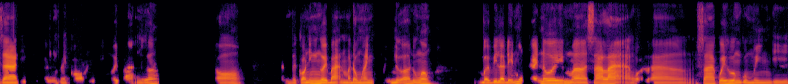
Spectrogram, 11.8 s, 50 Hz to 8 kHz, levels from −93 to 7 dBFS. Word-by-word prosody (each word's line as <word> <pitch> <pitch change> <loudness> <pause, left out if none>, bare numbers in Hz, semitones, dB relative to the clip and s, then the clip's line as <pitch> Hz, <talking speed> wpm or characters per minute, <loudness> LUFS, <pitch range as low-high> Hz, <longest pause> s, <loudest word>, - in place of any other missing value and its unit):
ra 115 +1 +7
thì - - -10 0.3
cần 110 - -10
phải 95 - -6
có 105 0 -2
những - - -18
cái - - -54
người - - -4
bạn - - -4
nữa. 140 +3 -1 0.9
Đó, 105 +5 -1 0.6
cần 105 - -13
phải 100 - -6
có 105 +2 +1
những 140 +4 +2
người 115 -3 +5
bạn 110 0 +2
mà 105 -1 -1
đồng 105 0 0
hành 105 -1 0
cùng - - -34
mình 110 0 -3
nữa, 130 +5 +1
đúng 130 +1 0
không? 140 -1 +3 0.7
Bởi 110 - 0
vì 115 +2 0
là 115 0 +5
đến 115 +5 0
một 155 - +1
cái 120 +1 +1
nơi 145 -1 +4
mà 125 -3 +3
xa 130 +2 +3
lạ, 135 0 +3
gọi 115 - -7
là, 110 0 -3 0.2
xa 135 -1 0
quê 135 -1 +2
hương 135 -1 +2
của 120 - -2
mình 105 -1 -3
thì 105 0 -5
115 Hz, 220 wpm, -23 LUFS, 105-135 Hz, 0.9 s, ra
